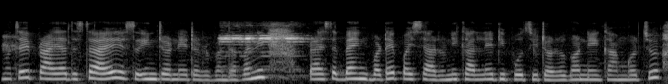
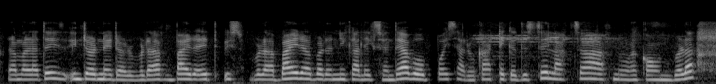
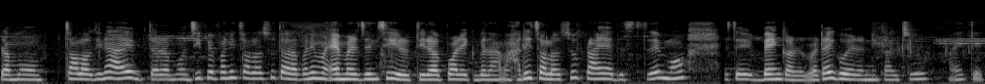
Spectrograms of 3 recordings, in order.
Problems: constant background noise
